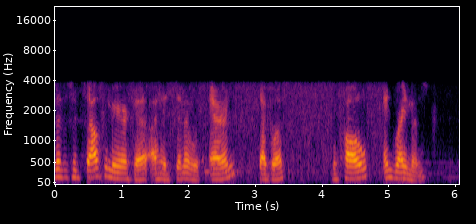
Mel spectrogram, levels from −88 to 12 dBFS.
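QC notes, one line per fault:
Throughout: tandem speech coding. The speech is rough, muffled and warbly, which fits two low-rate speech codecs in a row, an AMR-NB stage and then G.729A, the second coding the first's artefacts again. A spectrogram shows nothing above 3.8 kHz and smeared, jittery formant bands.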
